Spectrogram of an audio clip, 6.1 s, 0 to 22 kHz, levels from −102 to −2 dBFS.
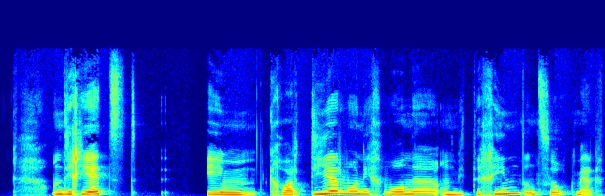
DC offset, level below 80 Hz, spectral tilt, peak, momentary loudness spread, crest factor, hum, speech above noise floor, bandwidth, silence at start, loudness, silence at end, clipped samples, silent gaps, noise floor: under 0.1%; -70 dBFS; -5 dB/octave; -6 dBFS; 11 LU; 22 dB; none; 36 dB; 15.5 kHz; 0.25 s; -28 LUFS; 0 s; under 0.1%; none; -63 dBFS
